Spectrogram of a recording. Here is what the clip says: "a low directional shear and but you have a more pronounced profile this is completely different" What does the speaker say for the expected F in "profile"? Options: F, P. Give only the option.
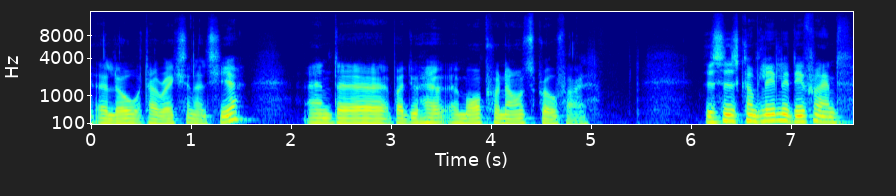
F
